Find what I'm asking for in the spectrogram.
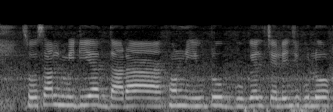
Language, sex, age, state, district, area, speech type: Bengali, female, 30-45, West Bengal, Paschim Bardhaman, urban, spontaneous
